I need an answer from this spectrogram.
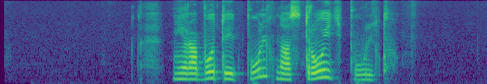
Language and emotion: Russian, neutral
